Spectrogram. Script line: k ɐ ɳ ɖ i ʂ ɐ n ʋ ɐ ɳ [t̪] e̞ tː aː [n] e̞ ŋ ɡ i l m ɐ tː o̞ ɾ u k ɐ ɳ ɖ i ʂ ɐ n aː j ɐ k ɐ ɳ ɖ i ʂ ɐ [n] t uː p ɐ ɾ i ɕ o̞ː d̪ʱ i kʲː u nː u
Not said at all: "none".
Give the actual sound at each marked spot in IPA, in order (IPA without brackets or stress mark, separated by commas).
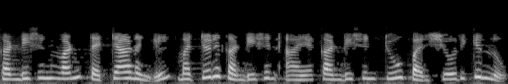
t̪, ɳ, n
